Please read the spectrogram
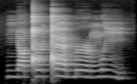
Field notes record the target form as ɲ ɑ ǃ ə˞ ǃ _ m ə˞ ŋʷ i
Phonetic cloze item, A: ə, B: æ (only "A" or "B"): B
